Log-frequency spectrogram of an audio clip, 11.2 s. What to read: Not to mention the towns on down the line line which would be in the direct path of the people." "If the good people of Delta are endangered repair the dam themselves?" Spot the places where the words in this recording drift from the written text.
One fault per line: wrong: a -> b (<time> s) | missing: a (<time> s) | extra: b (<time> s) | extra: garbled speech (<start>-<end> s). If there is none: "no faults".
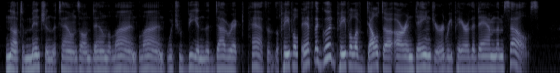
no faults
